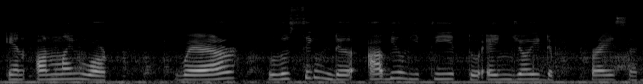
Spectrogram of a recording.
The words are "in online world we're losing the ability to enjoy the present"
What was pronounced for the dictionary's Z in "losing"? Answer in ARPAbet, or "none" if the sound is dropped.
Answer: S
